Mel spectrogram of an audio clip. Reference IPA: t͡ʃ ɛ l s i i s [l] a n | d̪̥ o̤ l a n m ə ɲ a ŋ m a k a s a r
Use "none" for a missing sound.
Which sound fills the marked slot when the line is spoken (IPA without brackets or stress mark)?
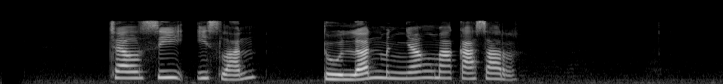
l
